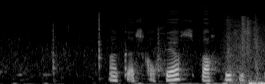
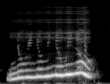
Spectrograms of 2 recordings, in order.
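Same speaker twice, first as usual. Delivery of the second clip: appel fort; 11 semitones higher, 11 dB louder, faster than usual. Real, not acted. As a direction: call the cats loudly, rising high. Calling the cats loudly. (appel crié, de plus en plus aigu)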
